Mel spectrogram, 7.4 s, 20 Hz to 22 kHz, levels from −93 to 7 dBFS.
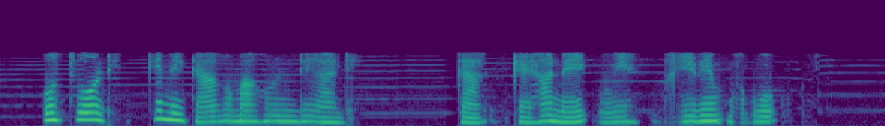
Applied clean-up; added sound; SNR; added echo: neural separator model SepFormer WHAM!.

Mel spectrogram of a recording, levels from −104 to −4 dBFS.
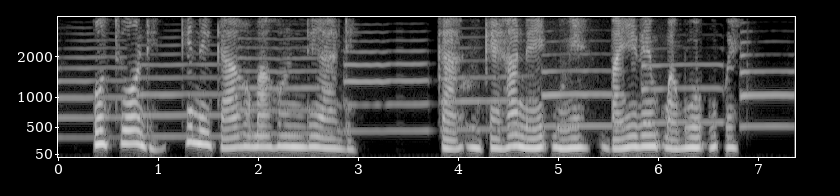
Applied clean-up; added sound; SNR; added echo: none; Trumpet; 16 dB; none.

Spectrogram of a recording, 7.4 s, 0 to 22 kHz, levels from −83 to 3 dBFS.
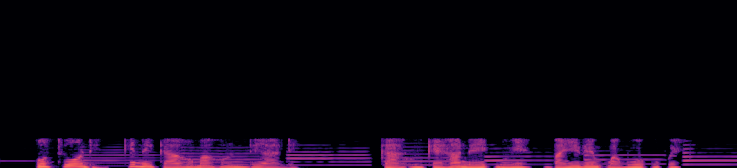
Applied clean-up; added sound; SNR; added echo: classical method spectral subtraction.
